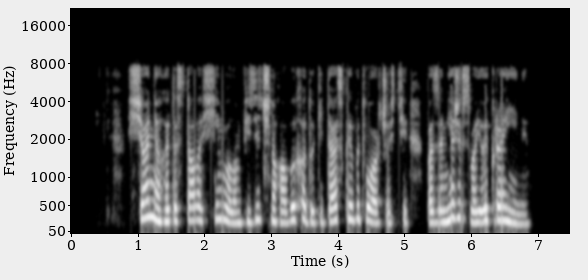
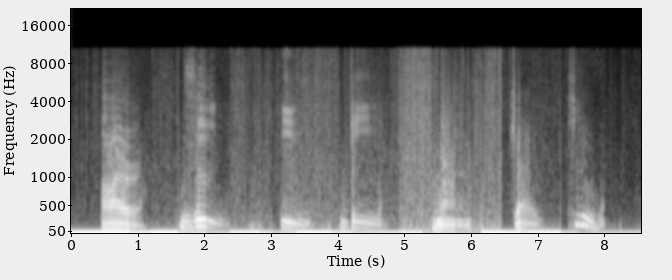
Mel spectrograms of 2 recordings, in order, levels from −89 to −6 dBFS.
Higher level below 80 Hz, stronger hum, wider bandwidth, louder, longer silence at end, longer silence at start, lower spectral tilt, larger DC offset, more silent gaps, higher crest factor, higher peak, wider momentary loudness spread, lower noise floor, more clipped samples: second, -52 dBFS vs -30 dBFS; neither; second, 8.2 kHz vs 11 kHz; about the same, -16 LUFS vs -16 LUFS; first, 0.6 s vs 0 s; first, 0.85 s vs 0 s; second, -4.5 dB/octave vs -7 dB/octave; second, under 0.1% vs 20%; neither; about the same, 16 dB vs 16 dB; about the same, -2 dBFS vs 0 dBFS; second, 10 LU vs 18 LU; first, -51 dBFS vs -37 dBFS; neither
